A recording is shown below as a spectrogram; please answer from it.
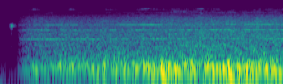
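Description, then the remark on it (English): A train wreck sound effect: a loud, continuous rumbling roar with heavy low-end noise that starts abruptly and holds steady for about two seconds, with no voices. “was that the train wreck?”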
